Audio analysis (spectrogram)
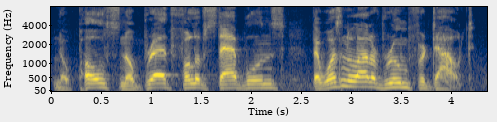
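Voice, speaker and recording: A man's voice: mid-range voice, very animated, unhurried. An actor playing a wry, world-weary man in a fantasy game, telling things in a casual, frank and emphatic way. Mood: uneasy, wry. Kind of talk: video game voice acting.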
